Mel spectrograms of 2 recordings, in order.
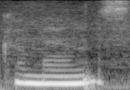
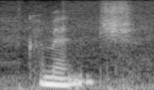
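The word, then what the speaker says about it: kemençe: It's called commence. The C letter is pronounced like ch. Comment.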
